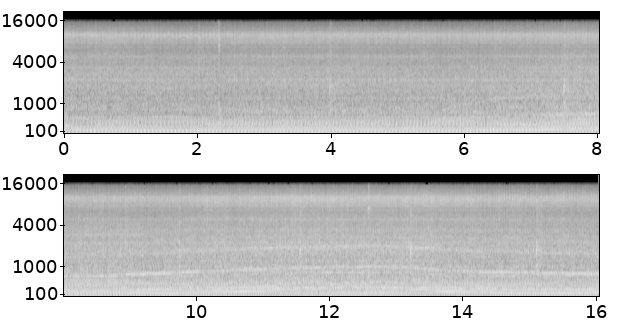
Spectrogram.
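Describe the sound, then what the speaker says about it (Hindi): A motorcycle engine runs steadily in gear as the clutch is slowly released with light throttle, giving a loud continuous drone with a faint rapid ticking from the drive chain and a slight pitch change partway through. "ये आप सुन रहे हैं, इसमें से टक टक की आवाज़ आ रही है"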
